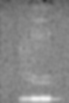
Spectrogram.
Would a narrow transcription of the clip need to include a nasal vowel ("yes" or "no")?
no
